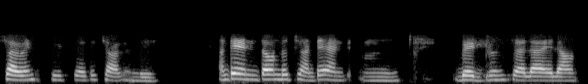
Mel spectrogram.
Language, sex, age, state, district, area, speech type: Telugu, female, 18-30, Andhra Pradesh, Krishna, urban, conversation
